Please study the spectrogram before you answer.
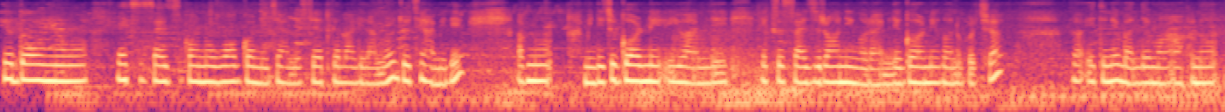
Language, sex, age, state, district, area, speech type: Nepali, female, 30-45, West Bengal, Alipurduar, rural, spontaneous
